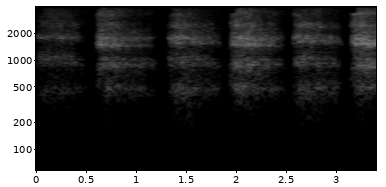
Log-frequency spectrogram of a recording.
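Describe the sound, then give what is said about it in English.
Heavy, panicked breathing: about six loud, harsh breaths in and out in quick, steady succession, with no talking. “Why you breathing like the smell of a pig? It made me panic, man.”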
